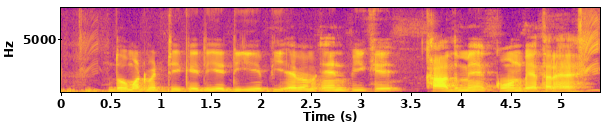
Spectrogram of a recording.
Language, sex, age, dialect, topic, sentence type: Hindi, male, 41-45, Kanauji Braj Bhasha, agriculture, question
